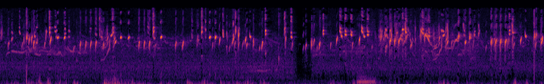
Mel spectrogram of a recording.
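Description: A goldfinch sings a fast, tinkling stream of high twitters and buzzy trills, nearly unbroken with one short pause. No other sounds stand out.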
